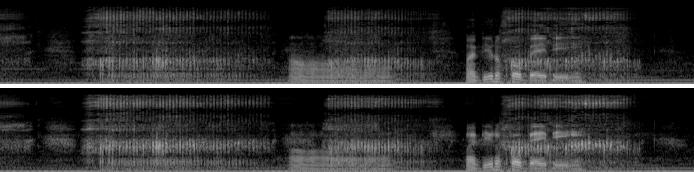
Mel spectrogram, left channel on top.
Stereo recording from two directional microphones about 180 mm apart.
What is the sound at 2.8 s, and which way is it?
Snoring, 25° left (ahead or behind).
